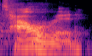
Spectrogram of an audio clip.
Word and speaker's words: Taurid: It's like Taurid. That in Latin, you say it like Taurid. So it's a Latin name. So tower with red.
